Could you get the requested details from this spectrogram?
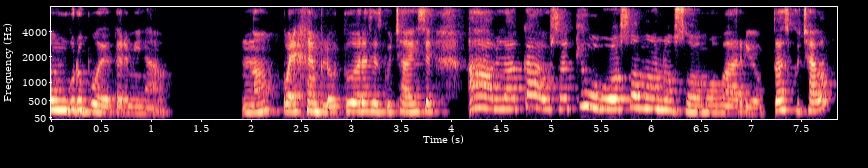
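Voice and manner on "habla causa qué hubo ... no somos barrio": slangy street friend. Retold or imitated. Teacher imitating street slang for her class. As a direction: greet your buddy like a Lima street kid. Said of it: "¿Quiénes hablan así?".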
